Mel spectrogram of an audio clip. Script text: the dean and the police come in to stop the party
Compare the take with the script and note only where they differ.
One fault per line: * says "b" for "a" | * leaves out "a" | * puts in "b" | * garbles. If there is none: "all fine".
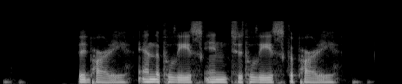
* says "party" for "dean"
* leaves out "come"
* says "police" for "stop"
